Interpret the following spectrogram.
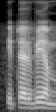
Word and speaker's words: Ytterbium: Spelling YTTERBIUM है. ये टर्बियम लगता है, बट वो क्या है? इटरबियम बोलते हैं उसको.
